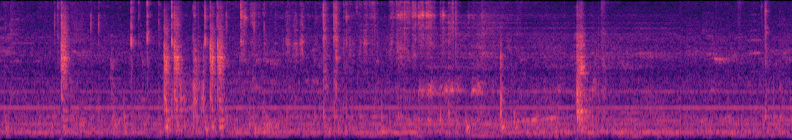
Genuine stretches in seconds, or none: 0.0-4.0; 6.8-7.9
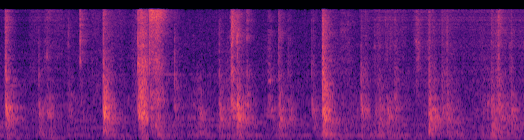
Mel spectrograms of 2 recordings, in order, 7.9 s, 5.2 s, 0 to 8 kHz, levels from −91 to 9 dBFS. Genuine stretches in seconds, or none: 0.6-3.7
